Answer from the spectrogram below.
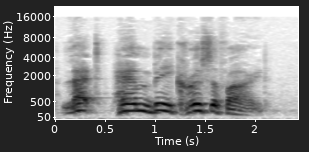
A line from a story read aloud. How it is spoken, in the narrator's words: they all shouted the more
